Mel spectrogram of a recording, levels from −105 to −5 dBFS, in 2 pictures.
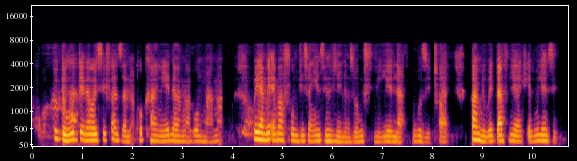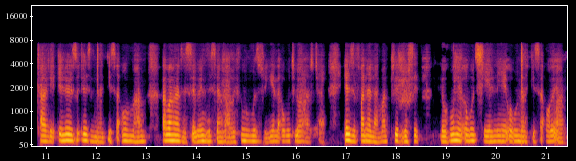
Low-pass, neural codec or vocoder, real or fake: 7.2 kHz; codec, 16 kHz in and 24 kHz out, 0.6 kbps, FireRedTTS-2 codec; fake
